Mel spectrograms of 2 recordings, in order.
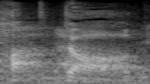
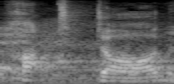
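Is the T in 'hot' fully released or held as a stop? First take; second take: held; released. First: The T in hot is held as a stop. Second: The T in hot is fully released. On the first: The speaker calls it right. "It's a stop plosive" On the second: The speaker calls it wrong. "Not hot dog"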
